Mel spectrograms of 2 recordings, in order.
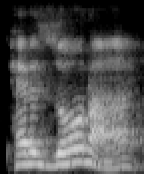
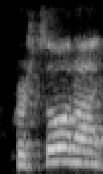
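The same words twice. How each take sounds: First: It is pronounced the German way. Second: It is pronounced the English way.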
